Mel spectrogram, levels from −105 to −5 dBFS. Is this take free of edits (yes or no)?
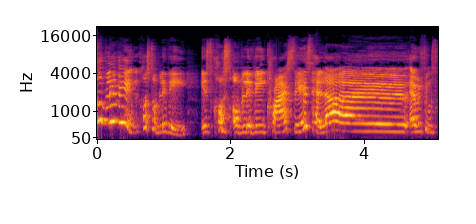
yes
